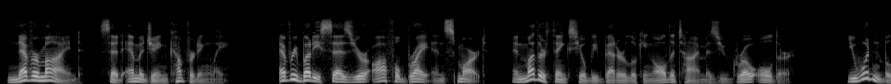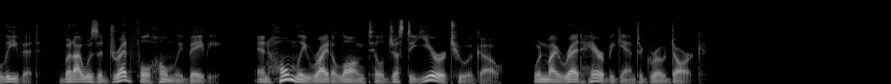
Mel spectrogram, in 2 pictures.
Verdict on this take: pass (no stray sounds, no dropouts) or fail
pass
